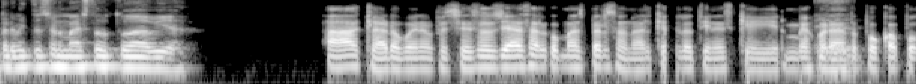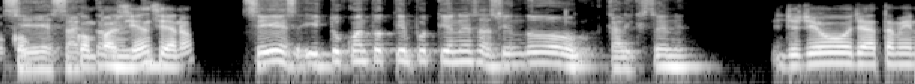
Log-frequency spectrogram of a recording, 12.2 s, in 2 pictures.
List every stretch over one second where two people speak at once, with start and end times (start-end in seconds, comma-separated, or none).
5.4-7.1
